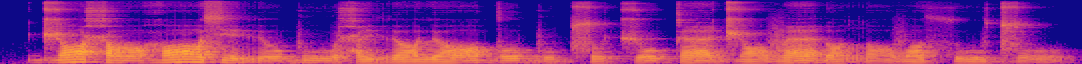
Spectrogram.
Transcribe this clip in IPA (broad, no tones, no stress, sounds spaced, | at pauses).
d͡ʒ ɒ ħ ɒː ɦ ɒː sʲ e rʲ oː b uː ħ e rʲ ɒː lʲ ɒː ɡ o b uː b s o t͡ʃ o k æ d͡ʒ ɒː β æ ɗ ɒ r ɒ β ɒ θ u d͡z o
